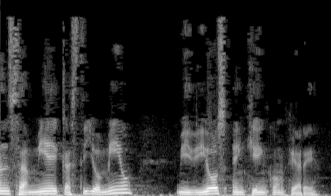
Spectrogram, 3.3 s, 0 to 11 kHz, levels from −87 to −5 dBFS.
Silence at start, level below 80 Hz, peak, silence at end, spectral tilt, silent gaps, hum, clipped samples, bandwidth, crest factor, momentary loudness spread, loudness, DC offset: 0 s; -34 dBFS; 0 dBFS; 0.1 s; -8 dB/octave; none; none; under 0.1%; 10.5 kHz; 14 dB; 8 LU; -15 LUFS; under 0.1%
